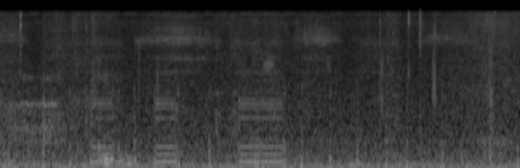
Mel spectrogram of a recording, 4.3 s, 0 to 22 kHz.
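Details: Newborn French Bulldog puppies, the litter of Anais and Hobbit, born October 29, 2011: a few short, low, tonal whimpering squeaks near the first and second seconds, then soft shuffling over a quiet, steady indoor hum.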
